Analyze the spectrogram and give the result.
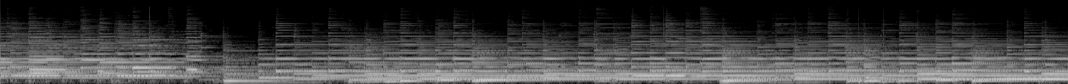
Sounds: music

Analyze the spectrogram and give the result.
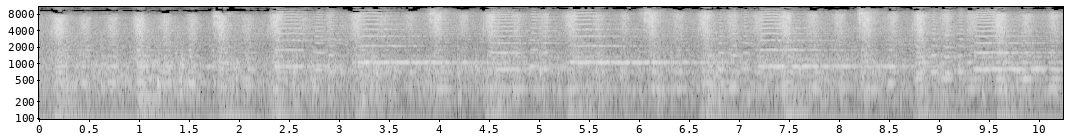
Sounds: music

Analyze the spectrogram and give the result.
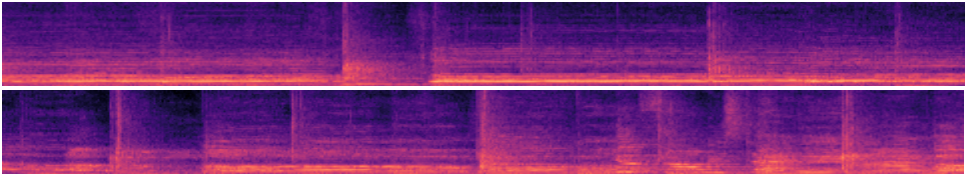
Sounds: music, male singing

